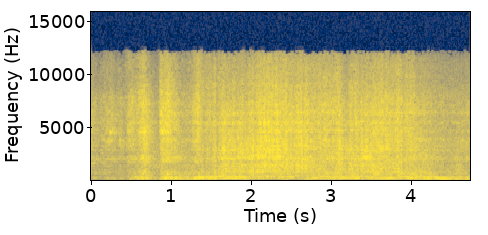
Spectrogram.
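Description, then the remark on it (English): A stripped-down Chevelle muscle car engine throbs at a steady idle in a shop, where the car sits ready for restoration; its deep, rumbling tone stays loud for several seconds with a slight swell early on. “Today, the lean, stripped-down Chevelle, its engine throbbing, sits in the shop ready for restoration.”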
